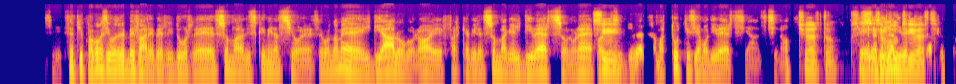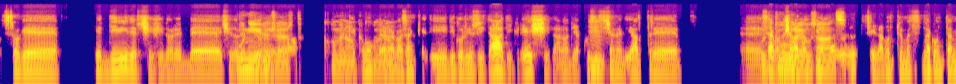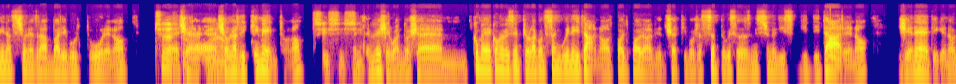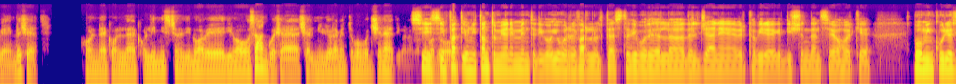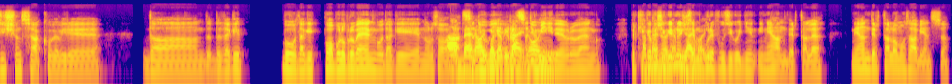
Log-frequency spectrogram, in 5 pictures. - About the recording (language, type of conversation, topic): Italian, unstructured, Perché pensi che nella società ci siano ancora tante discriminazioni?
- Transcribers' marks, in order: "insomma" said as "nsomma"; "insomma" said as "nsomma"; "per" said as "pe"; "cioè" said as "ceh"; "trasmissione" said as "zasmissione"; "con-" said as "conne"; "proprio" said as "propo"; "proprio" said as "propo"; laughing while speaking: "ho"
